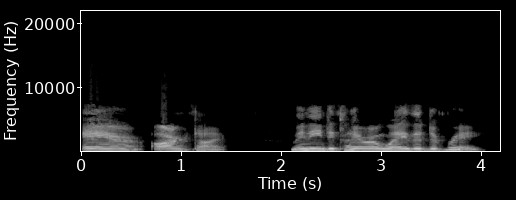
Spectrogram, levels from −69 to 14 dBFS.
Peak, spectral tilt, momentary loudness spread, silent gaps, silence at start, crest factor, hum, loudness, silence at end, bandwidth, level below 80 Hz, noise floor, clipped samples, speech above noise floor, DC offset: -2 dBFS; -3.5 dB/octave; 10 LU; none; 0 s; 16 dB; none; -16 LUFS; 0.2 s; 7.6 kHz; -70 dBFS; -72 dBFS; under 0.1%; 56 dB; under 0.1%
